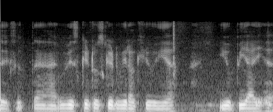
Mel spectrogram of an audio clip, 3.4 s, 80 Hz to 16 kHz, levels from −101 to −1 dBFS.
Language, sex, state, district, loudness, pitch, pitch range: Hindi, male, Bihar, West Champaran, -16 LUFS, 105 Hz, 100-110 Hz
